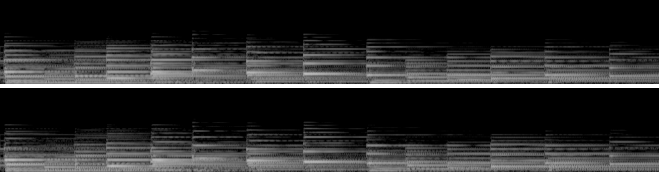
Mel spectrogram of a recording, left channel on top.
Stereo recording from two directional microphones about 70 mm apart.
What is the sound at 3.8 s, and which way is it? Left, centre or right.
Music, centre.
